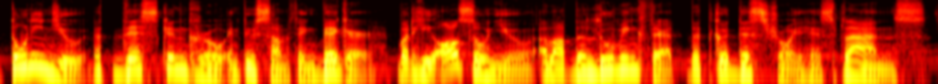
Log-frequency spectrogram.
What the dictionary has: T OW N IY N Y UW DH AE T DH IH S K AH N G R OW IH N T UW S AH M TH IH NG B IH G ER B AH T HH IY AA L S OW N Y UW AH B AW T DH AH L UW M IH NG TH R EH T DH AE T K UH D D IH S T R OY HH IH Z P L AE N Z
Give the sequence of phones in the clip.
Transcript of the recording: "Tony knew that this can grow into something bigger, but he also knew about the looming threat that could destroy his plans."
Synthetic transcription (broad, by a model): T OW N IY N Y UW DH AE T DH IH S K AH N G R OW IH N T UW S AH M TH IH NG B IH G ER B AH T HH IY AA L S OW N Y UW AH B AW T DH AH L UW M IH NG TH R EH T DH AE T K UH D D IH S T R OY HH IH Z P L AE N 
